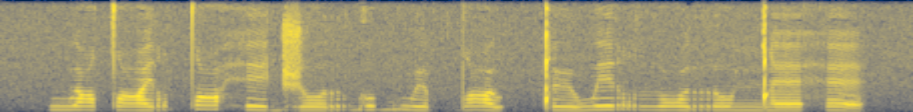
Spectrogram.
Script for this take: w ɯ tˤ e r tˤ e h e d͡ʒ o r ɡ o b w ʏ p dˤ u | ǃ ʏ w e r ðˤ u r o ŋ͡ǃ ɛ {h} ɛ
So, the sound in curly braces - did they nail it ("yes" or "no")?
yes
